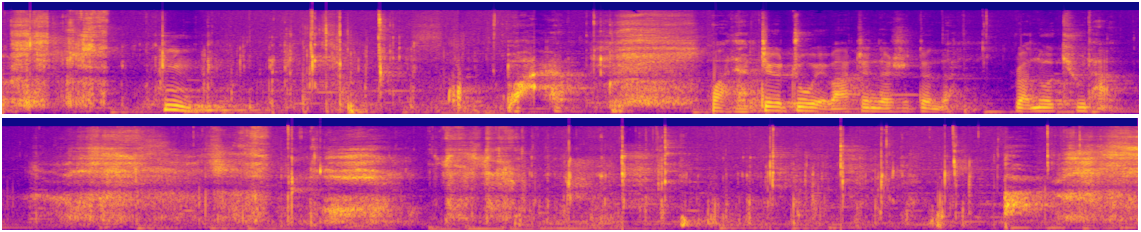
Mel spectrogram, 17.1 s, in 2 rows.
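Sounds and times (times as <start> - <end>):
man chewing wet smacking: 0.0 - 5.3, 8.9 - 17.0.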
